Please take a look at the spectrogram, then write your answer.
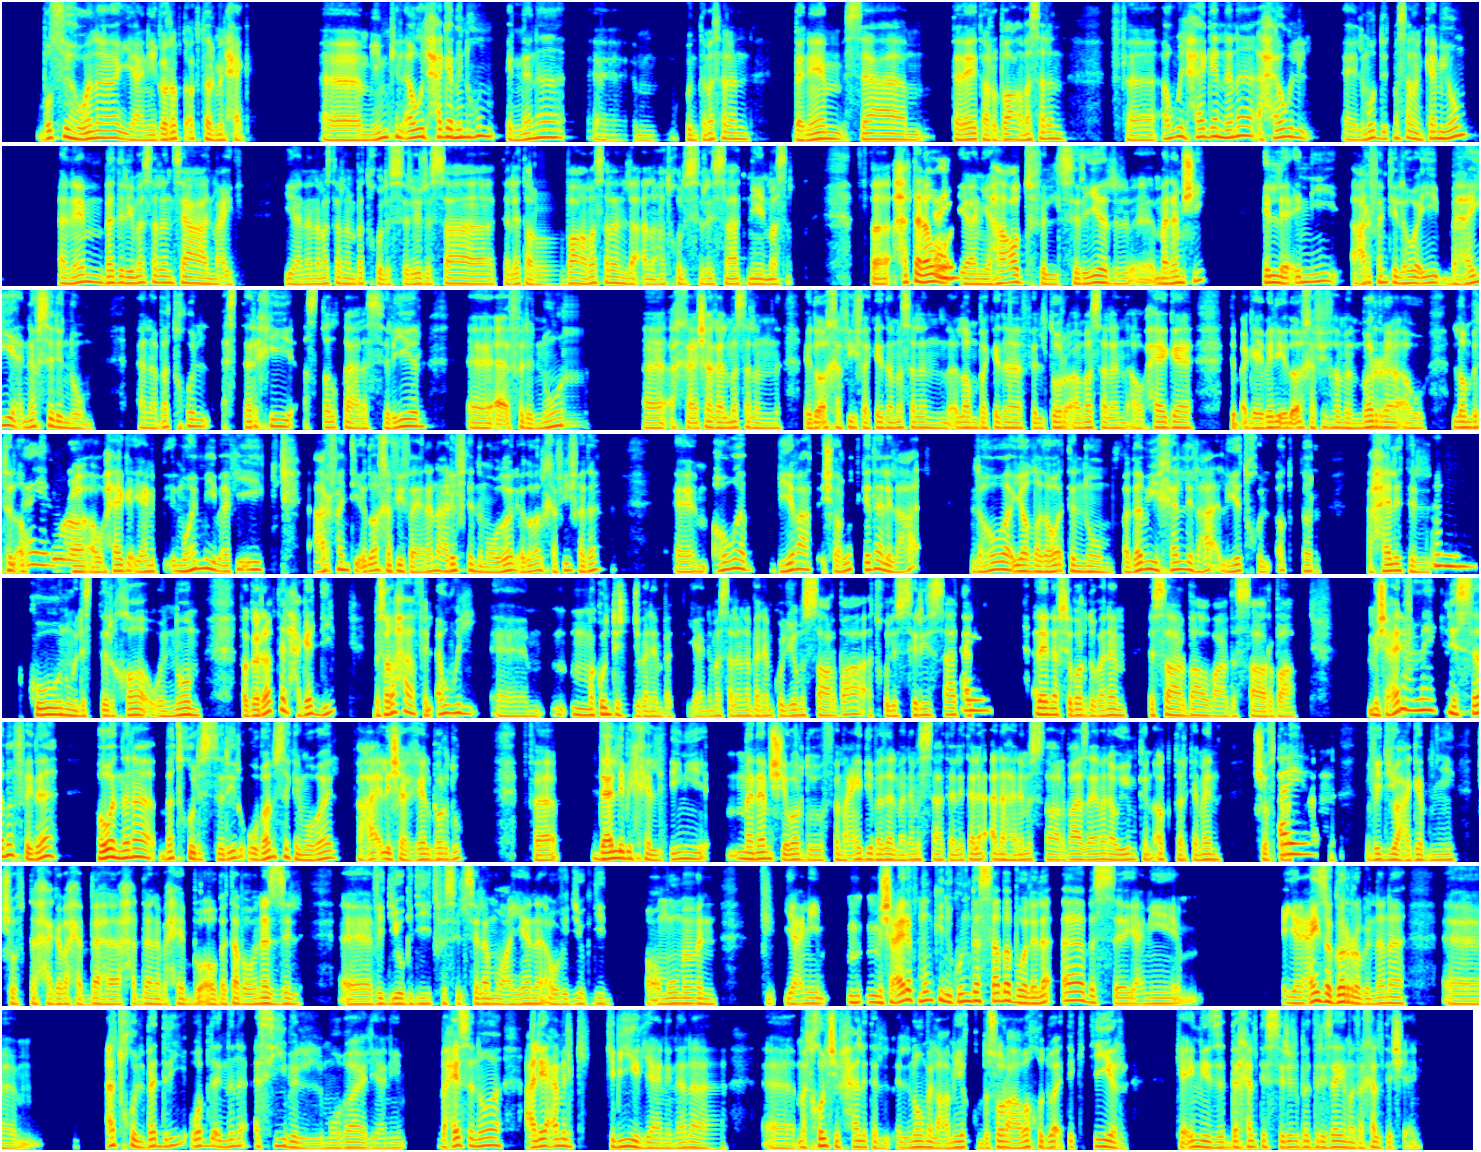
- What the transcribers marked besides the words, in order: other background noise
- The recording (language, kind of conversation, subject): Arabic, advice, إزاي أقدر ألتزم بروتين للاسترخاء قبل النوم؟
